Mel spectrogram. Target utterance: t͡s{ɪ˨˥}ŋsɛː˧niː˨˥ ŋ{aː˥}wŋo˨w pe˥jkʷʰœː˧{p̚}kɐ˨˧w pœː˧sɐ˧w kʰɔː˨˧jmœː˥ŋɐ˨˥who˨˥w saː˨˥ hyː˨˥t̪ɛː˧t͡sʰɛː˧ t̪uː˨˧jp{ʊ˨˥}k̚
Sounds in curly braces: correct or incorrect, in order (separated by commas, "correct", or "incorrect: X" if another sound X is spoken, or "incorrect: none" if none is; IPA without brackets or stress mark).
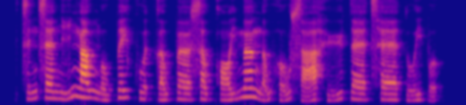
incorrect: ɪ˨˧, correct, incorrect: t̚, correct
